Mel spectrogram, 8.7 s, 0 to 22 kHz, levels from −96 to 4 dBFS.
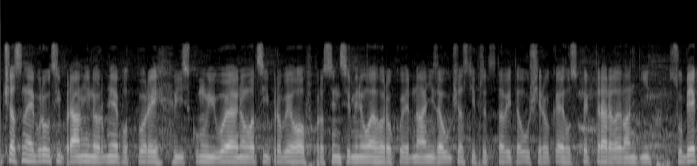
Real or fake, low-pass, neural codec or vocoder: fake; 7.2 kHz; codec, 16 kHz, 8 kbps, FreqCodec, larger model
